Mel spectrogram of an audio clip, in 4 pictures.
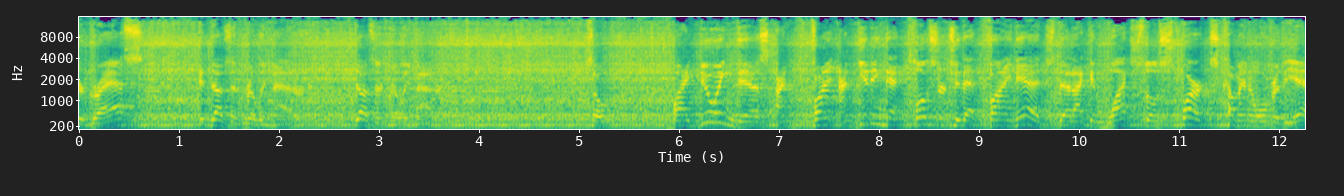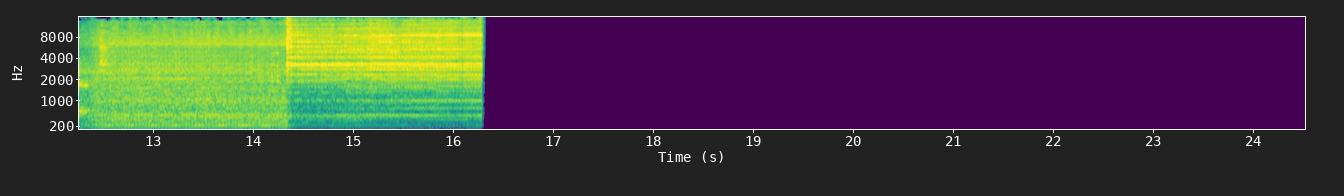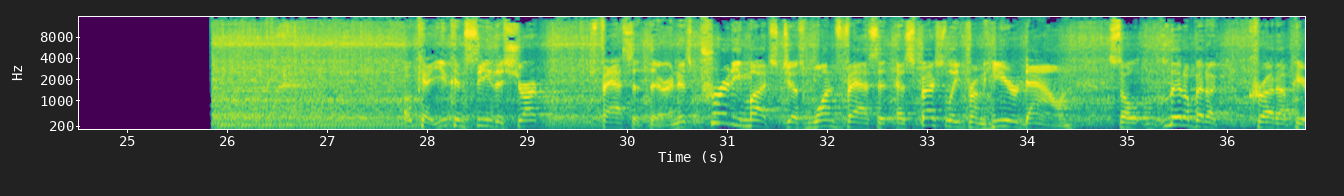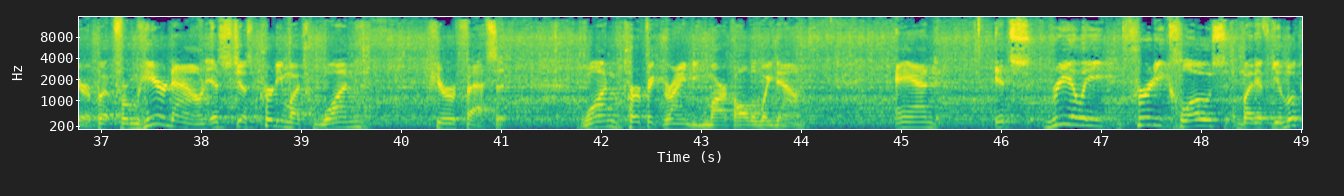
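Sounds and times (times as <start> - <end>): man talking: 0.0 - 3.8, 5.1 - 5.4, 6.0 - 12.6, 27.8 - 41.2, 41.8 - 44.2, 45.0 - 49.0
bench grinder grinding metal: 0.0 - 16.4, 25.9 - 49.0.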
